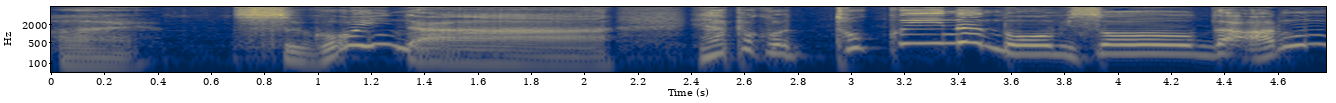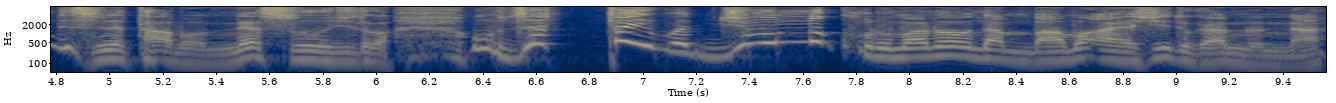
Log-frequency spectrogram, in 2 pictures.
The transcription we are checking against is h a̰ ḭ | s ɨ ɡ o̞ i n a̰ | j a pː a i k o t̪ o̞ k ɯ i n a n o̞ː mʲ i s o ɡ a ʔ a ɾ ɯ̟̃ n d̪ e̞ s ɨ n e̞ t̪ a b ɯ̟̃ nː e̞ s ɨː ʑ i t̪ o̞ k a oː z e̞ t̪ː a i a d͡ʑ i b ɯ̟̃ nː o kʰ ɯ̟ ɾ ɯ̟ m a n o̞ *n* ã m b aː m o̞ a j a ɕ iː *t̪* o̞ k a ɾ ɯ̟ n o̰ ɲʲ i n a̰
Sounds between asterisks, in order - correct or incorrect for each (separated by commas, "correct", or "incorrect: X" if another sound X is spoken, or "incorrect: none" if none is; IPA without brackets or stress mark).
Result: correct, correct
